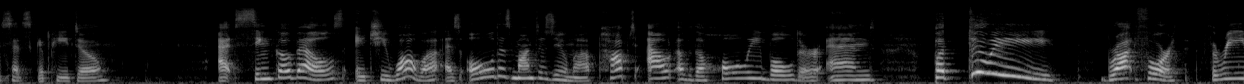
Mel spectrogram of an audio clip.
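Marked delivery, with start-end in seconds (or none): none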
